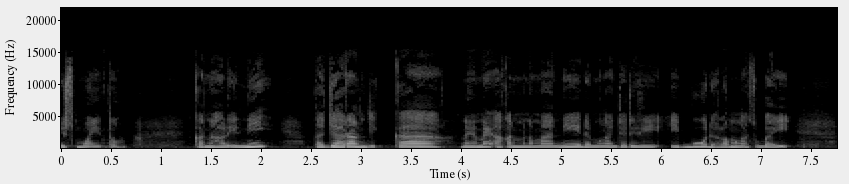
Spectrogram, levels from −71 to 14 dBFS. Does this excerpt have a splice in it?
no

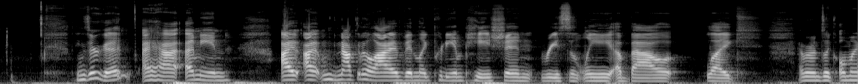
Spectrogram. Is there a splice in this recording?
no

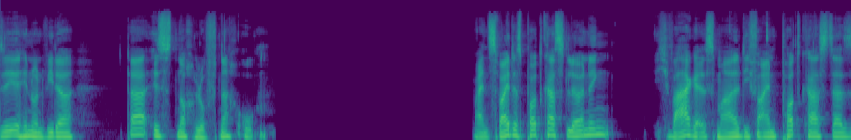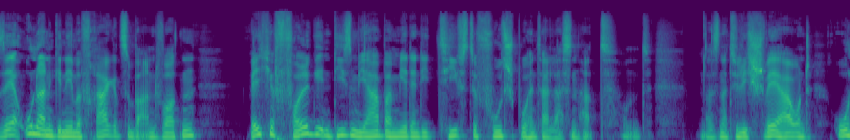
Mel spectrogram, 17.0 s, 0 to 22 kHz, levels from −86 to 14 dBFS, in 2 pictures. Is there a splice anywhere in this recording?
no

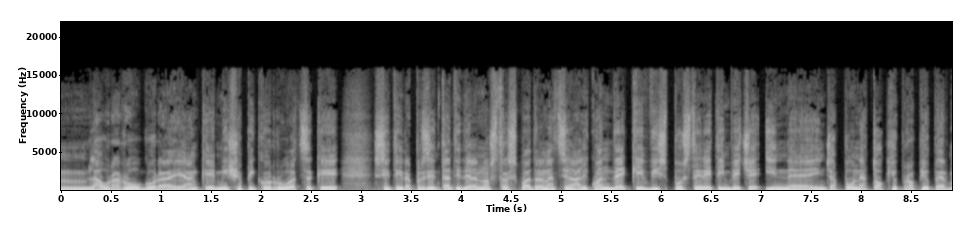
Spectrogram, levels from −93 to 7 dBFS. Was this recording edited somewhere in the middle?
no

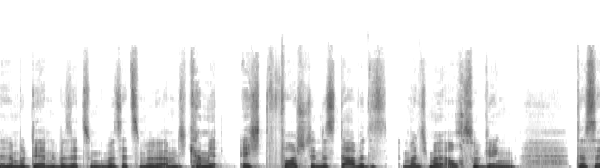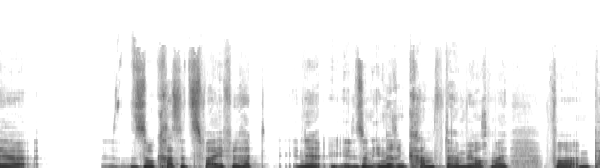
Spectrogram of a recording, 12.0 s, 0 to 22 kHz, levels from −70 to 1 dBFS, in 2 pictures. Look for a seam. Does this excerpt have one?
yes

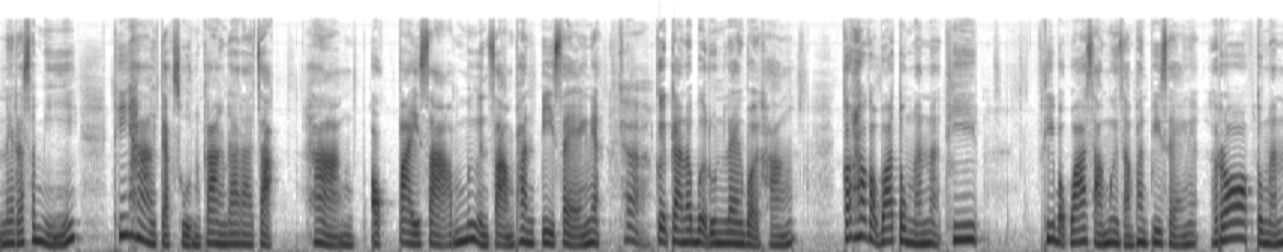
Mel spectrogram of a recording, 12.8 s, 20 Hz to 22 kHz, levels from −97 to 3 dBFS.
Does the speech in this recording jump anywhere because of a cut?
no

